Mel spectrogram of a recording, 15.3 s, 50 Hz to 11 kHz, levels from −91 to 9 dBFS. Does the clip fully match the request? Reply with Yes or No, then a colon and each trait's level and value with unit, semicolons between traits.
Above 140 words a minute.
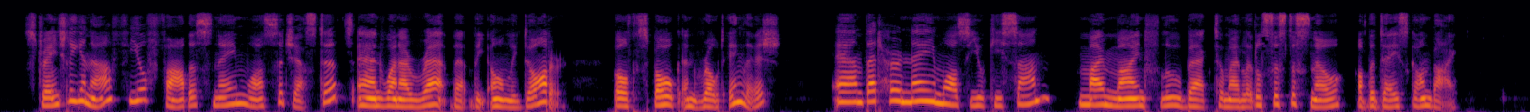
Yes: average, 160 wpm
